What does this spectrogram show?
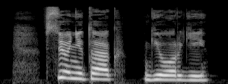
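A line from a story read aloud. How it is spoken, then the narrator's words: Dry, cold reply. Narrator (Russian): сухо ответила злыдня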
